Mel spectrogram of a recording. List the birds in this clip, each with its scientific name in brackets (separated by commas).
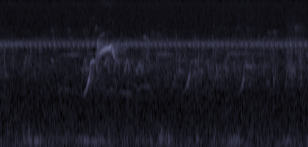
Pale White-eye (Zosterops flavilateralis)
